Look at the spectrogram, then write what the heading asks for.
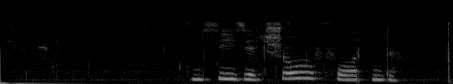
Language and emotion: Russian, neutral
